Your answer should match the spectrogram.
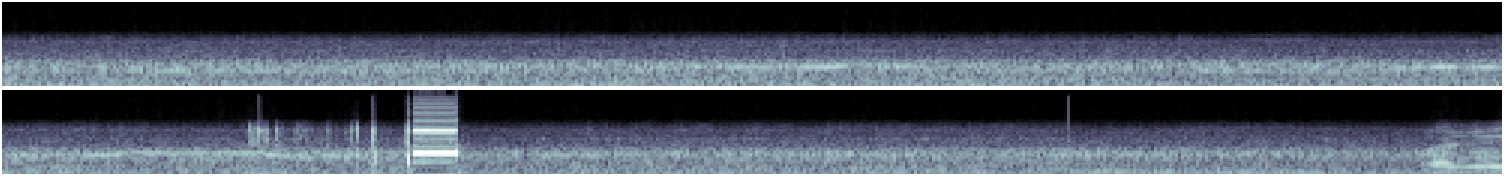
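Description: Steady road and engine noise inside a moving car's cabin, picked up by the dashcam, with a short, loud beep about six seconds in.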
